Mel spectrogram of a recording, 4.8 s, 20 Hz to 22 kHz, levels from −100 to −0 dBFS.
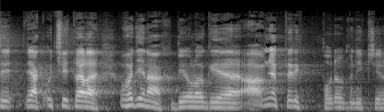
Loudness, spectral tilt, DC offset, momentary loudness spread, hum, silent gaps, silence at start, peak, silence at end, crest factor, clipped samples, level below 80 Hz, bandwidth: -27 LUFS; -3 dB/octave; under 0.1%; 16 LU; none; none; 0 s; -6 dBFS; 0 s; 24 dB; under 0.1%; -76 dBFS; 15.5 kHz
